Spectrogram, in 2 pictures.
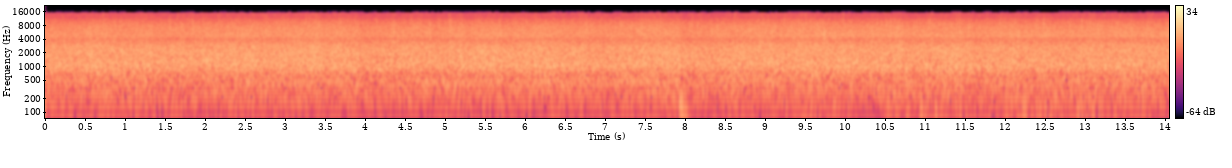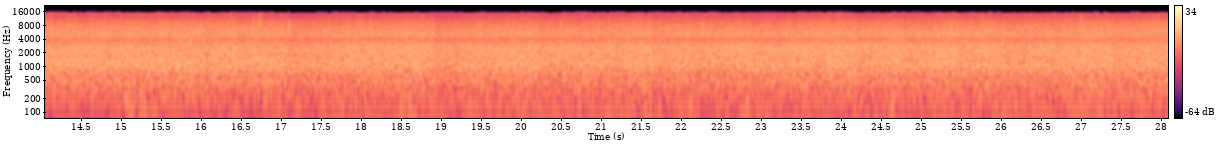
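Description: Heavy rain falling in a steady downpour, a dense, even hiss.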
